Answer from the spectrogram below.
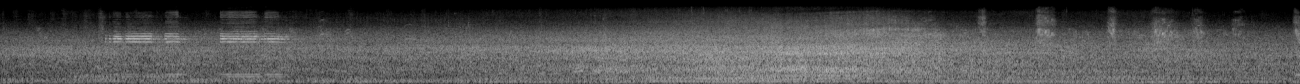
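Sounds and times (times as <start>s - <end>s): vehicle passing close by: 2.9s - 13.0s.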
